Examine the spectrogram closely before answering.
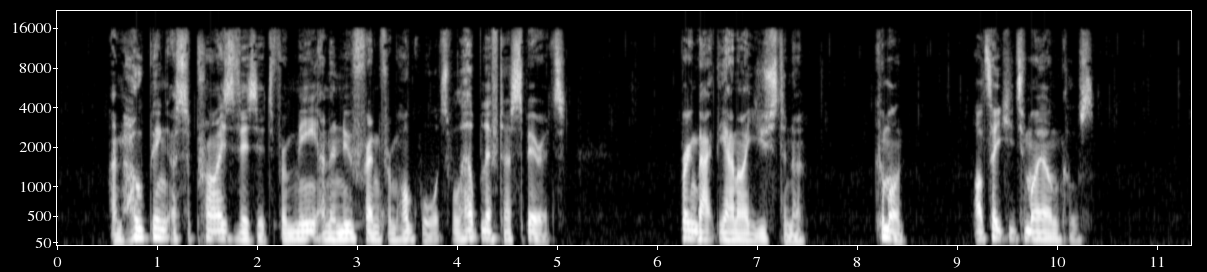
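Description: A young man speaks calmly and with animation.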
